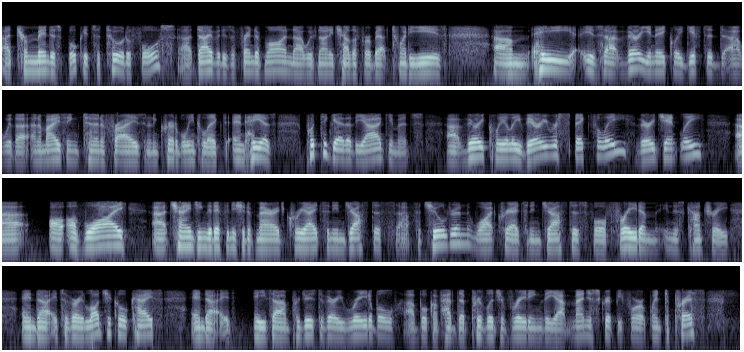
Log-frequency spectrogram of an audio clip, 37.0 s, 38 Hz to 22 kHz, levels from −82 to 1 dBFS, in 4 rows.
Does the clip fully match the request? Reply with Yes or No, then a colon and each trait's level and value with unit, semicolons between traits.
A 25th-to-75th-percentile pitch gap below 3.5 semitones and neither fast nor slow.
Yes: narrow, 2.6 semitones; average, 185 wpm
